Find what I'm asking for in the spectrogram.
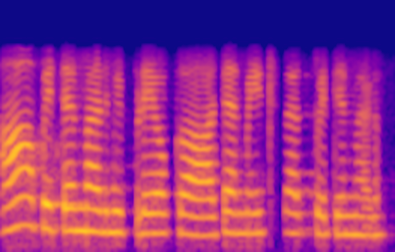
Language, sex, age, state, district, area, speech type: Telugu, female, 18-30, Andhra Pradesh, Kakinada, urban, conversation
